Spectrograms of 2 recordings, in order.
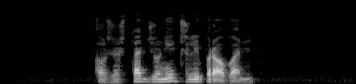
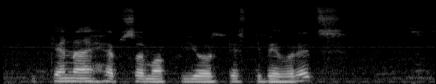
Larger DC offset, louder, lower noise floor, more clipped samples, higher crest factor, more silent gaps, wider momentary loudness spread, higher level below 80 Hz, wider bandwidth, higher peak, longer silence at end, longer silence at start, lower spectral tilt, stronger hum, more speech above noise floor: neither; first, -21 LUFS vs -27 LUFS; first, -70 dBFS vs -57 dBFS; neither; first, 22 dB vs 16 dB; neither; first, 15 LU vs 9 LU; about the same, -58 dBFS vs -62 dBFS; second, 11 kHz vs 15.5 kHz; first, -2 dBFS vs -12 dBFS; about the same, 1.05 s vs 1 s; first, 0.95 s vs 0.3 s; about the same, -6.5 dB/octave vs -7.5 dB/octave; neither; first, 50 dB vs 31 dB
